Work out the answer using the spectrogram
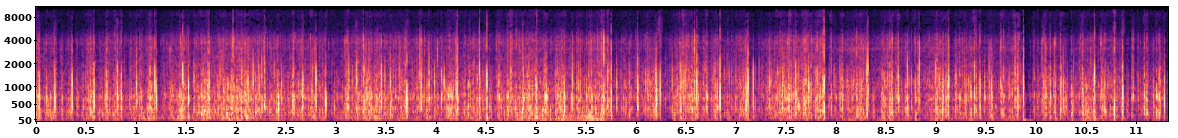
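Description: Heavy rain falling on flooded streets: a steady, dense patter of many drops.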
